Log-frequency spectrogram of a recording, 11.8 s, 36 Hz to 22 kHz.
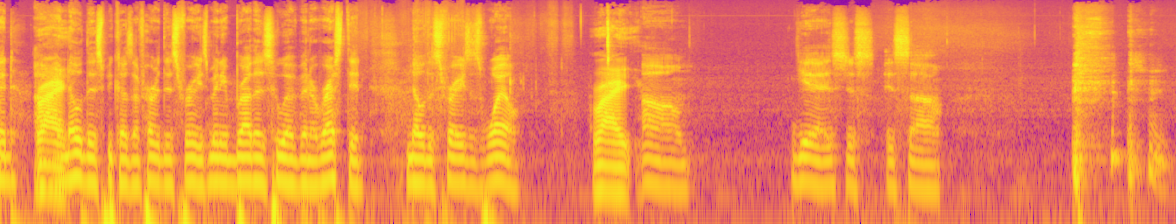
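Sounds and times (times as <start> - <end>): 
speech: 0.0 - 5.3, 5.9 - 7.0, 7.9 - 9.5
man coughing and clearing throat: 10.7 - 11.7.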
